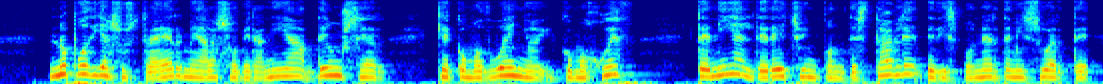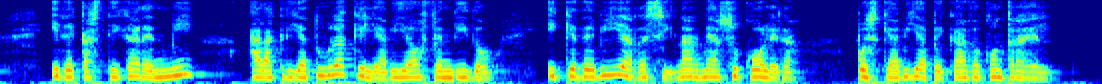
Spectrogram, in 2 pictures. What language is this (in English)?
Spanish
